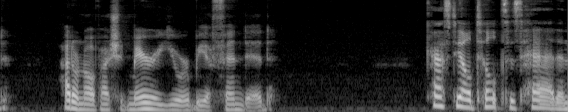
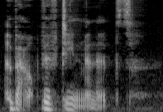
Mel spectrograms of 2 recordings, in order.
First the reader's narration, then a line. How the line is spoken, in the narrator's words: Cass whispers, voice hoarse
